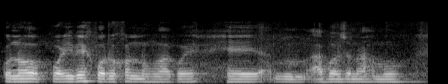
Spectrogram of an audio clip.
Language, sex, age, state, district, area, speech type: Assamese, male, 18-30, Assam, Lakhimpur, rural, spontaneous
